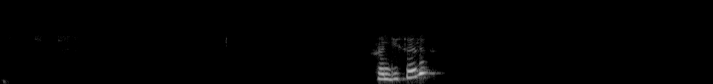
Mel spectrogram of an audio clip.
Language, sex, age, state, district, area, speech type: Dogri, female, 18-30, Jammu and Kashmir, Reasi, urban, conversation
